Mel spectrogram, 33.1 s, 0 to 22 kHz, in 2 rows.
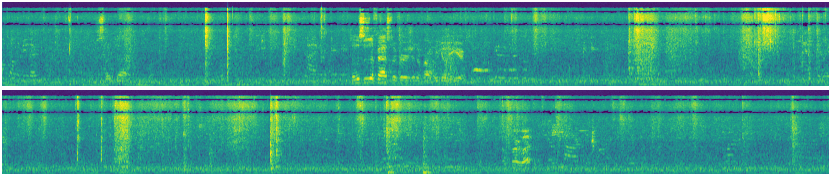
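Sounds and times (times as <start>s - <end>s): work room background noise: 0.0s - 33.0s.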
